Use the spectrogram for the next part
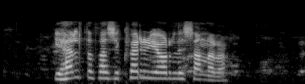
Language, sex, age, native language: Icelandic, female, 20-29, Icelandic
